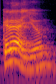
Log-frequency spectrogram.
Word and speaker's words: Kryon: Ya, Crayon, que se escribe K-R-Y-O-N, esta es una entidad,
